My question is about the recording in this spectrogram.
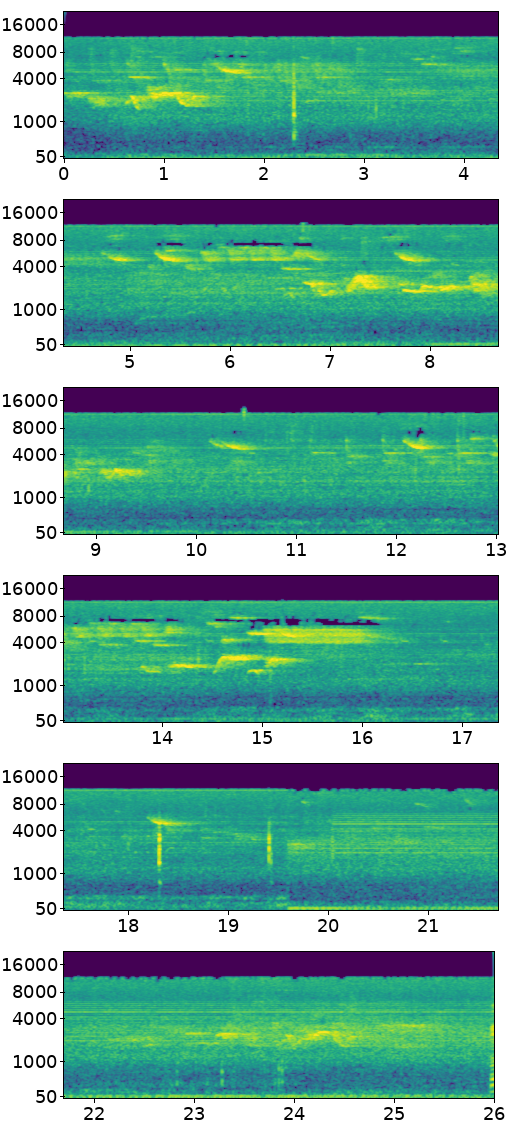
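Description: Woodland birds singing in short, scattered phrases over a steady low rumble, with a couple of faint clicks about two-thirds of the way through.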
